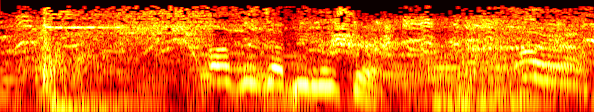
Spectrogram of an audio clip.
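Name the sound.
bird squawking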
